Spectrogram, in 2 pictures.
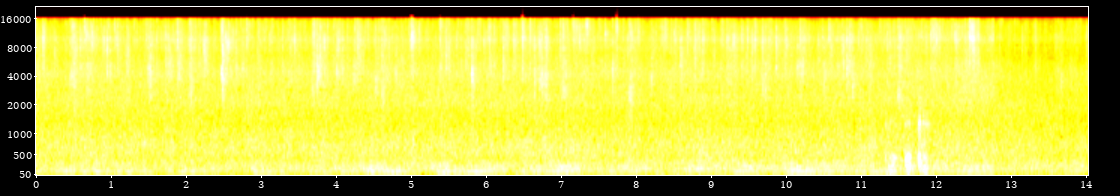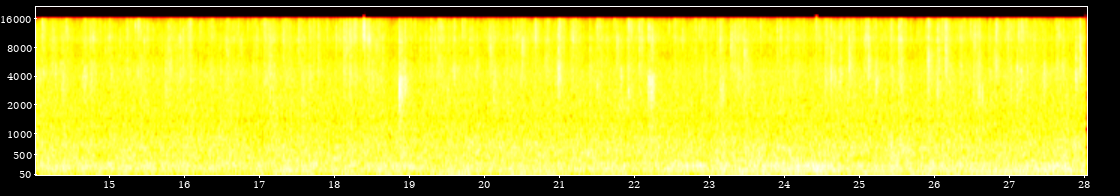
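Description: Steady rain falling on trees, grass and puddles, an even hiss dotted with many close drops ticking; it grows a little softer about halfway through.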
